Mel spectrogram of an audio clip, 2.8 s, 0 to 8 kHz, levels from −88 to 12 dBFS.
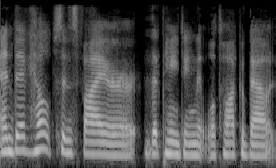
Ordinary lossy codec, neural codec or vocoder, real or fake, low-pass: AAC, 32 kbps; codec, 16 kHz, 2 kbps, FreqCodec, larger model; fake; 7.2 kHz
